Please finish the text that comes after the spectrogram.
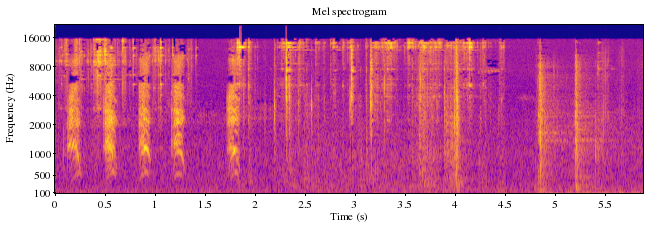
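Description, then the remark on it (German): A dog named Pippin lets out a quick run of short, sharp barks near the start as it follows a trail, mixed with jingling metallic rattles of a house door key, then quieter shuffling and clinking noises follow. “Ja, such, Pippin, such.”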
